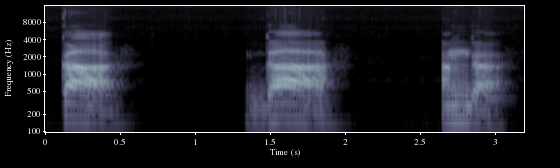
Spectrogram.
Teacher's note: इनके उच्चारण में कम वायु छोड़ रहे हैं। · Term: अल्प प्राण ध्वनियाँ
